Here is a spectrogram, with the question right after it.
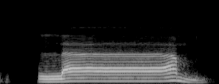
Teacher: বাংলায় যে ল আছে, ল কার লা, এরকম পাতলা ভাবে উচ্চারণ হবে, লাম।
